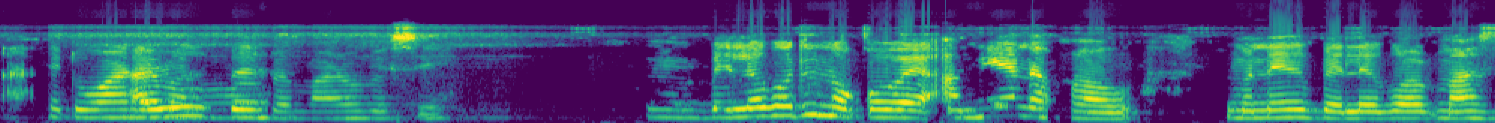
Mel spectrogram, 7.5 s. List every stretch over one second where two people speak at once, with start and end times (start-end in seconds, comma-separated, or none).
none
